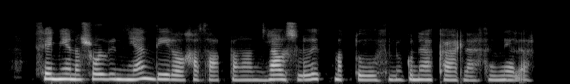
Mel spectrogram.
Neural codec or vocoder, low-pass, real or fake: codec, 16 kHz, 2 kbps, X-Codec, HuBERT features, trained on balanced general audio; 7.2 kHz; fake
